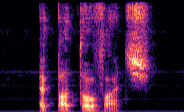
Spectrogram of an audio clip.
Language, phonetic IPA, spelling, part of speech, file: Polish, [ˌɛpaˈtɔvat͡ɕ], epatować, verb, Pl-epatować.ogg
